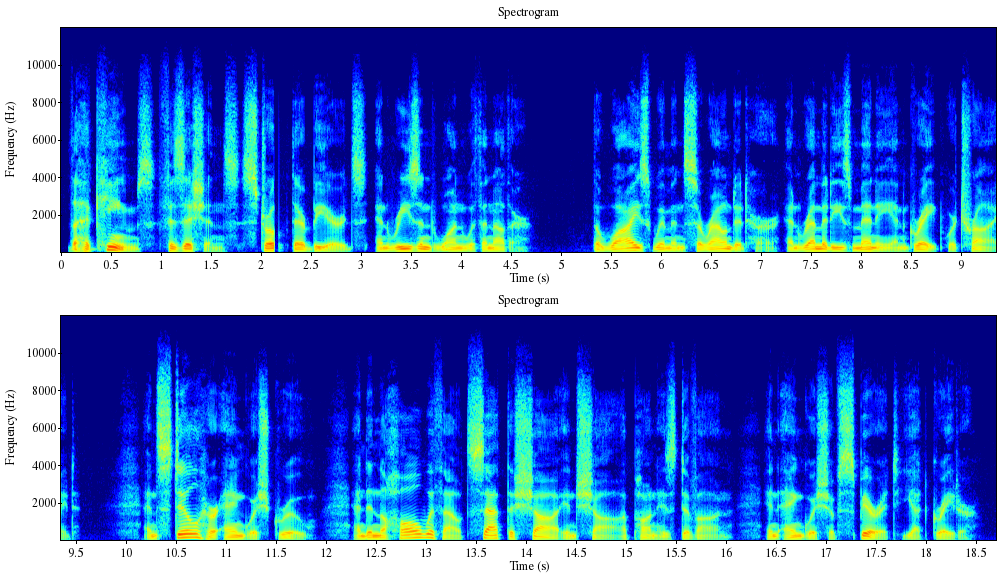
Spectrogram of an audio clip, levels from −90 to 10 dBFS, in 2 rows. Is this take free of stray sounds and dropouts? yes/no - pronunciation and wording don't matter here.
no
